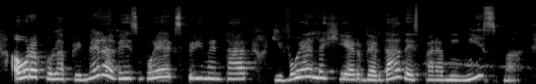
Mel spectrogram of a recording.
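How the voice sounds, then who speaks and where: Expressive woman teaching an emotions course. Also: mid-range voice. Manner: expressive, acts out dialogues, answers viewer comments. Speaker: course instructor. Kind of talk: conversational teaching video.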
